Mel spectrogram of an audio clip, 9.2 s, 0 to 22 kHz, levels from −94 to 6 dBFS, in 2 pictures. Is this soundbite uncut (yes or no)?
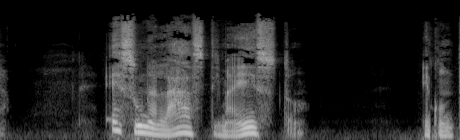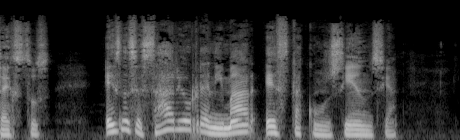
no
